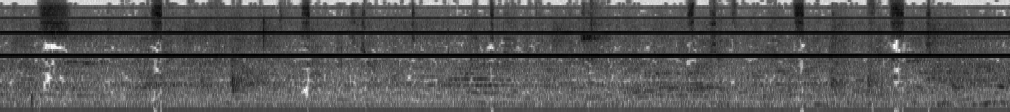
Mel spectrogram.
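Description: Electrical noise on the commentary audio line: a faint, steady high-pitched whine of two constant tones over hiss and a low mains hum, with a few faint ticks.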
